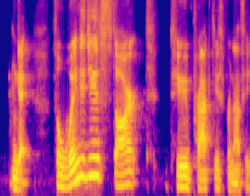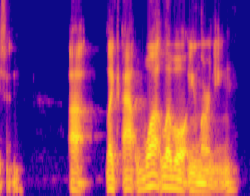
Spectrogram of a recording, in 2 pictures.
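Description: In a Japanese accent, a man speaks at a fairly slow pace with long, frequent pauses. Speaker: language teacher and podcast host. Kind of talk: casual chat, bilingual lesson. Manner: halting, fillers, switches between Japanese and English.

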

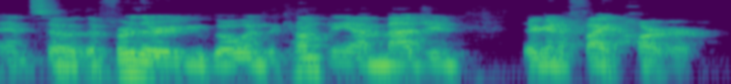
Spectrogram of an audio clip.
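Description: The speaker is a man with an American accent. He talks at a very fast pace. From San Francisco Bay Area, California. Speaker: startup attorney and investor. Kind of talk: interview.

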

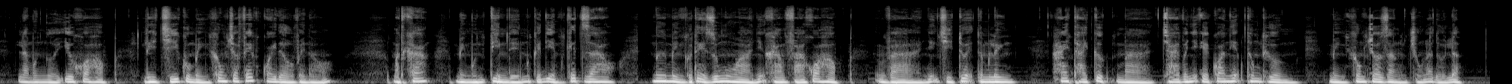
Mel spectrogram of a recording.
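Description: A man talks fairly quickly in a dark, mellow tone, fairly low and somewhat breathy, with very even loudness. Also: ordinary pitch variation. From northern Vietnam, Hanoi. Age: 20s. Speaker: podcast host, content creator. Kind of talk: reflective solo podcast monologue.

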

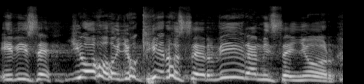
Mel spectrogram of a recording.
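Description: A man's high, animated voice with lively intonation over noticeable background noise. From Mexico, Oaxaca highlands. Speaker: visiting pastor. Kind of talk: sermon. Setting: church.

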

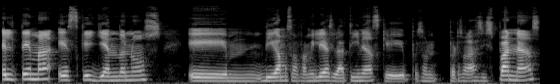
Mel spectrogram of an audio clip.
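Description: On a very clean recording with a silent background, a woman with a fairly low pitch and a bright, sharp tone talks at a fairly slow pace with ordinary pitch variation. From Mexico. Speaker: podcast host. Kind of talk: casual monologue.

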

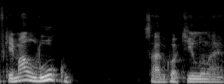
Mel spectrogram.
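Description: Lively intonation at a fairly quick pace on a very clean recording with a silent background. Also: man. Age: 30s. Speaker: YouTuber on motorsport and music. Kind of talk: interview conversation. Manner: animated.

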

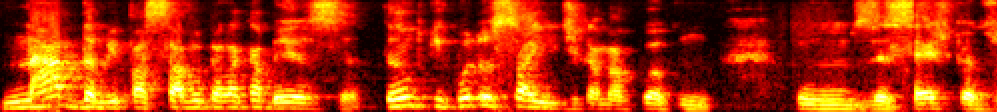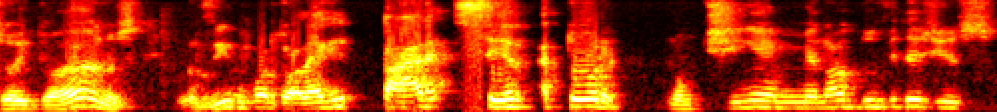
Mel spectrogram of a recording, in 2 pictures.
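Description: A man's high voice moves at a moderate pace, his intonation lively. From southern Brazil (Jaguarão, Rio Grande do Sul, Uruguay border). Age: 60s. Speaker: actor and theatre teacher. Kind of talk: interview.

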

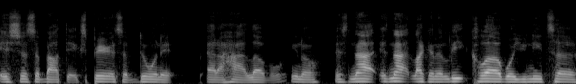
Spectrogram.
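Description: A man with an American accent speaks at a fairly quick pace in a dark, mellow tone of medium pitch. His intonation is fairly even, and the sound is dry and close with no echo. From Seattle, US Pacific Northwest. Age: 30s. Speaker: mixing engineer. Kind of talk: interview. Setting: recording studio. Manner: casual, laid-back.

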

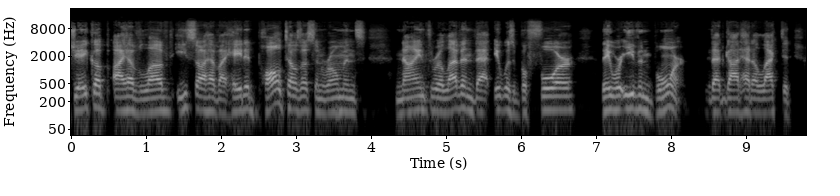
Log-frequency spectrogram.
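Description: In a Michigan accent, a man talks with monotone, flat intonation. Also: medium pitch for a man, moderate pace. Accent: Michigan (Inland North) American. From Detroit area, Michigan. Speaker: pastor, podcast co-host. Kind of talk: casual chat between co-pastors, doctrine and football.

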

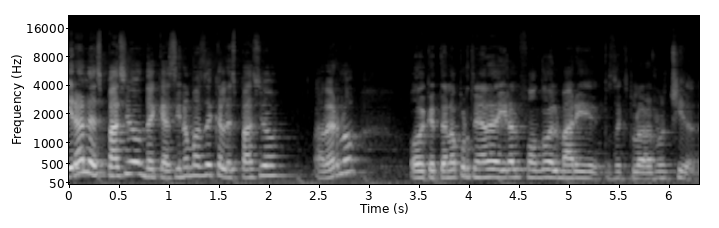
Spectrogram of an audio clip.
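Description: A man's high-pitched voice with a Mexican accent, lively intonation and a very fast pace. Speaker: podcast co-host. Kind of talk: casual chat.

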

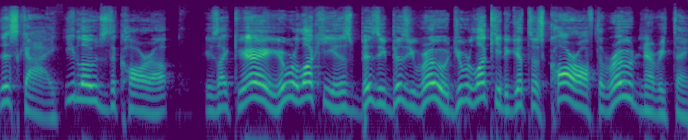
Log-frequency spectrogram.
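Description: Animated and at a high pitch, a man with a Southern US accent talks at a fairly quick pace with very wide pitch swings and hardly any pauses on a very clean recording with a silent background. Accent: Southern US (Georgia). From US South, Georgia. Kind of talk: casual faith chat and testimony.

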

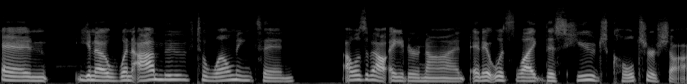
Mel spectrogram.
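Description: Over a quiet background, a woman with a fairly low pitch and ordinary pitch variation speaks at a moderate pace in a dry, close sound with no echo. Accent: Appalachian. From North Carolina mountains. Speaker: podcast host. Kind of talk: casual chat.

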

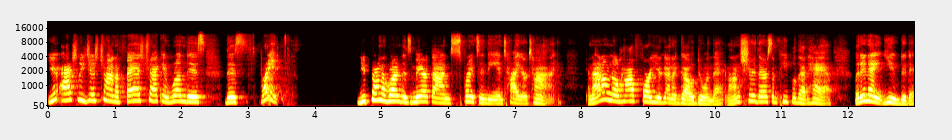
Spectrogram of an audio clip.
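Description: Speaking at a moderate pace with an American accent, a woman with a fairly high pitch makes very wide pitch swings over a quiet background. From US Midwest (St. Louis, Missouri). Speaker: life and trauma coach, podcast host. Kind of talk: solo podcast monologue.

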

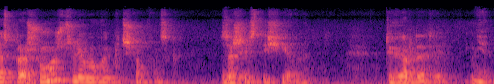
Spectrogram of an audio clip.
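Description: A man talks at a fairly quick pace with very wide pitch swings, his voice carrying audible room echo over noticeable background noise. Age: 60s. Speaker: philosophy discussion group leader. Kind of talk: casual interview. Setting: studio, face to face. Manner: animated, with rhetorical questions.

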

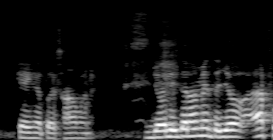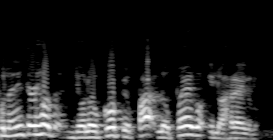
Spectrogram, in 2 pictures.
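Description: A man with a high-pitched voice. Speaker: university student, podcast guest. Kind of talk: casual chat. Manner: animated.

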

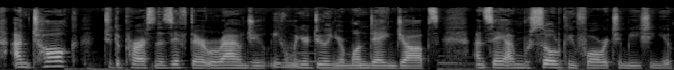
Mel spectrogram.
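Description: An Irish accent from a woman with a very deep, low pitch and warm tone, fairly quick pace, ordinary pitch variation, music in the background. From Ireland. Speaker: podcast host, spiritual coach. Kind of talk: inspirational solo talk. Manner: warm, conversational.

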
